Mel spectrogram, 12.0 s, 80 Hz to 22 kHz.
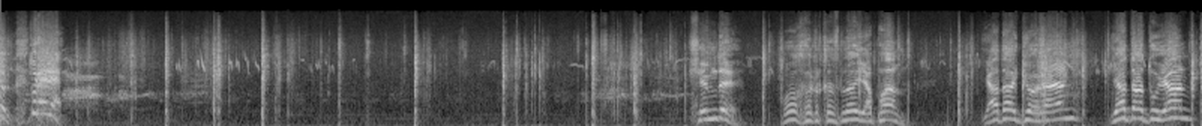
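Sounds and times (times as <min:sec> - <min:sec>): faint bird chirps: 0:00.0 - 0:04.0, 0:04.6 - 0:11.9
footsteps on dirt: 0:00.0 - 0:12.0.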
